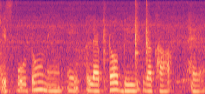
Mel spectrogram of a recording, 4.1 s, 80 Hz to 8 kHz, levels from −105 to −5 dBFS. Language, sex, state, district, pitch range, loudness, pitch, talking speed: Hindi, female, Madhya Pradesh, Dhar, 190-225 Hz, -19 LUFS, 195 Hz, 100 wpm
